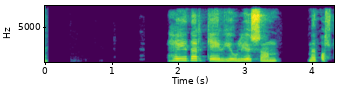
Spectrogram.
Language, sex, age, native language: Icelandic, female, 40-49, Icelandic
